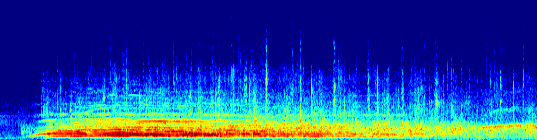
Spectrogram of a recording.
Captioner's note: audience clapping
